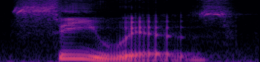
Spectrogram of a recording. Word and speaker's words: CIWS: Modern close-in weapon systems ciws pronounced C whiz mounts the firing angles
